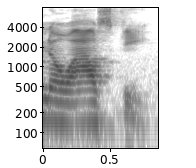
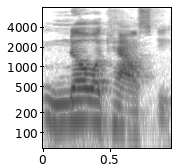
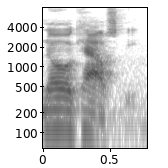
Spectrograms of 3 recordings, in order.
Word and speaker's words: Nowakowski: um his name is Corey Corey nowowski and he's a guide down here or I'm sorry Corey Corey nowakowski sorry I mispronounced that nowakowski and yes I'm eating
